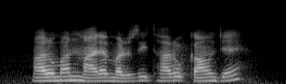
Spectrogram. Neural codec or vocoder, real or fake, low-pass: codec, 16 kHz, about 1 kbps, DyCAST, with the encoder's durations; fake; 7.2 kHz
